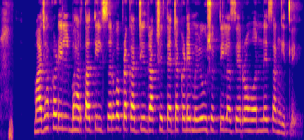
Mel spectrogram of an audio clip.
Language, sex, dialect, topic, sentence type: Marathi, female, Standard Marathi, agriculture, statement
